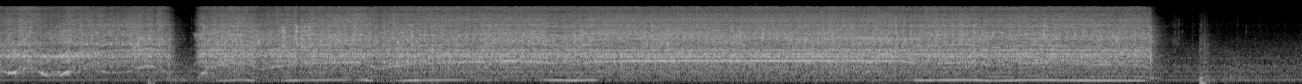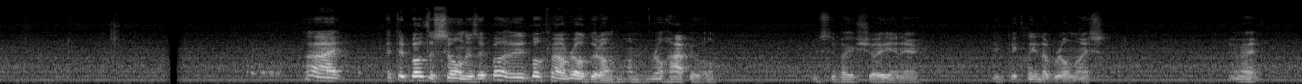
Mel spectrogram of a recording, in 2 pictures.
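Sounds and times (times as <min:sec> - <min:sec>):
power drill spinning: 0:00.0 - 0:11.6.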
